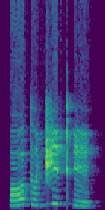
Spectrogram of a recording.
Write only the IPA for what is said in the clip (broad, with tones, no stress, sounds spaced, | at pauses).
ɔ˨˦ t ʊ˨ d͡ʒ ɪ˦˨ kʰ ɪ˨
